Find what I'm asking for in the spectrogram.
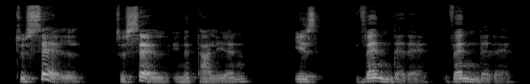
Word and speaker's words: vendere: So some Italian verbs have the accent third from the end, vendere, but only a few. Mostly we have the accent on the penultimate syllable, on the second from the end, no, in the tu form.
